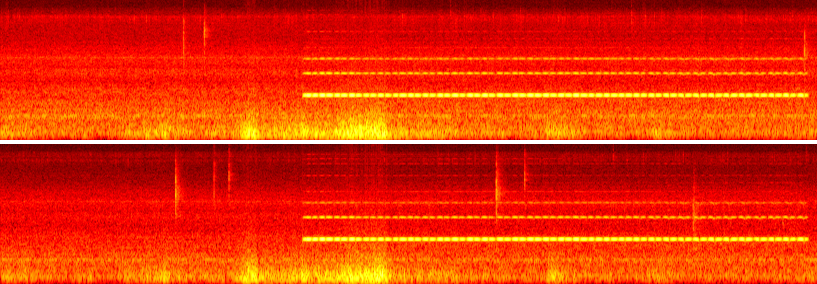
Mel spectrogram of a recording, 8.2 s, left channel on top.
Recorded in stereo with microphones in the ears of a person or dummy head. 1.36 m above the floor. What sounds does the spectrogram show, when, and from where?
3.0 s a violin: 10° right (ahead or behind)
